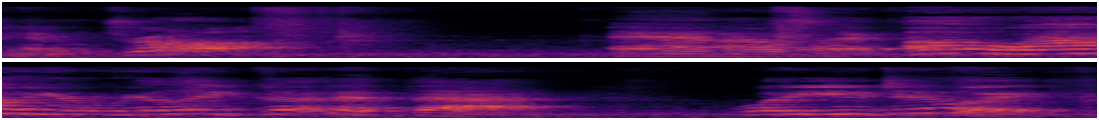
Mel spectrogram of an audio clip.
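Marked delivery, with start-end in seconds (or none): 2.3-5.4 put-on higher, bright childlike wonder; young [name]. Little [name] watching Ian draw, high amazed kid voice. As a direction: lift the voice like an amazed little girl.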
